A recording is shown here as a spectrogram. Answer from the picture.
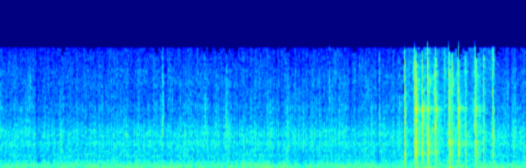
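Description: Fast computer-keyboard typing for about a second near the end, a quick run of clicks over a faint, steady rain-like hiss.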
